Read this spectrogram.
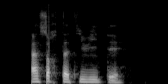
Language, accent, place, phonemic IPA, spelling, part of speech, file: French, France, Lyon, /a.sɔʁ.ta.ti.vi.te/, assortativité, noun, LL-Q150 (fra)-assortativité.wav
- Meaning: assortativity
